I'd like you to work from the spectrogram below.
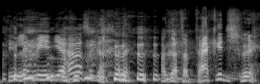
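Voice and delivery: a cartoon killer at the door; mock Ripper voice. Mocking the Ripper at the victim's door, high and laughing.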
